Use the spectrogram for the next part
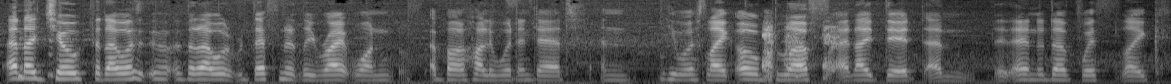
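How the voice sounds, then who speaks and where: A woman's voice: fairly low pitch, fairly even intonation, moderate pace, hardly any pauses, faint music behind. A young adult woman streamer chatting casually, rambling and self-deprecating, swearing now and then.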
